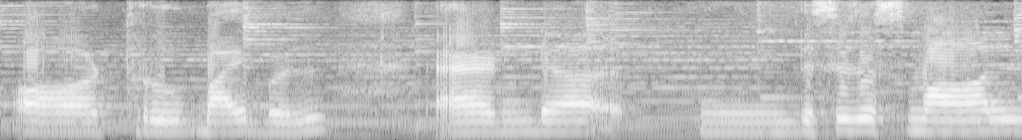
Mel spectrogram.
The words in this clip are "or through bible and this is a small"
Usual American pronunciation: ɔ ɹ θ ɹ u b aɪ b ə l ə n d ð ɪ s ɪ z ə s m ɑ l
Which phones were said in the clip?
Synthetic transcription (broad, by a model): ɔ ɹ t ɹ u b aɪ b ə l ə n d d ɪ s ɪ z ə s m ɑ l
